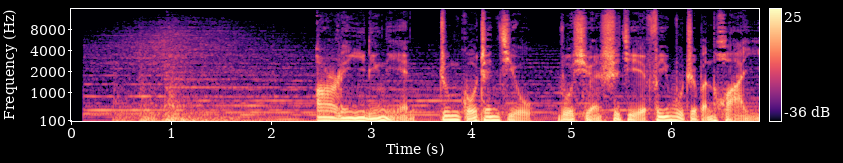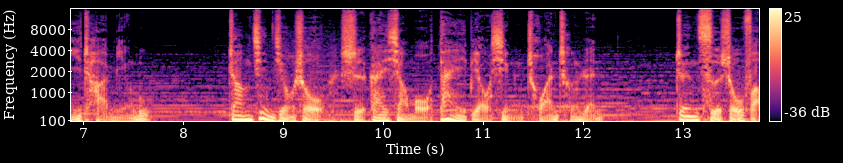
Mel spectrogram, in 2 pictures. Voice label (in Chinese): 男 非遗专题 大气磁性; 《中国针灸传承人》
